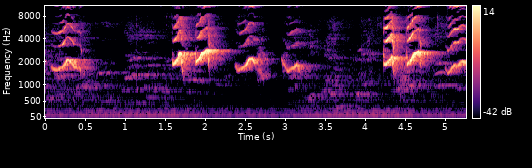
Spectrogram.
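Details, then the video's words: Male cockatiel whistling in short looping phrases with harsher squawk-like notes interspersed, some overlapping sounds, over a constant low hum indoors. "تغريد ذكر الكوكتيل الفرنسي"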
